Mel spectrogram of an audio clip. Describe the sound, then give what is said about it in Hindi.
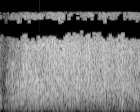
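Sustained applause from a crowd, a dense steady wash of many hands clapping at once, loud and even for nearly three seconds with no voices standing out. “एक ताली हमारी भी बजाओ”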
